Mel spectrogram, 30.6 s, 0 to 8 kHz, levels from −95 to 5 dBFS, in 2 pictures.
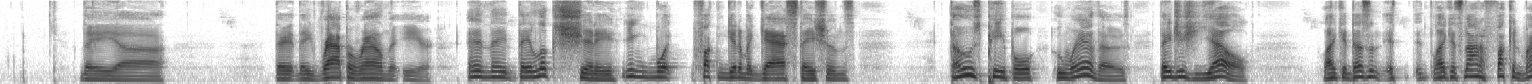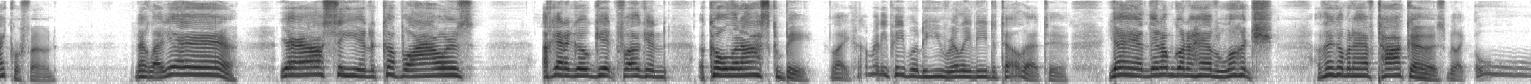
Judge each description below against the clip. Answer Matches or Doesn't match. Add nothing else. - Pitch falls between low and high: Matches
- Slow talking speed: Doesn't match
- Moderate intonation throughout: Doesn't match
